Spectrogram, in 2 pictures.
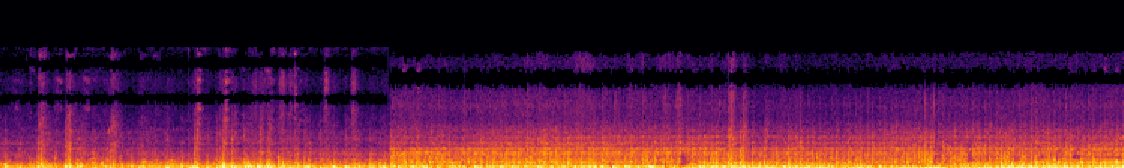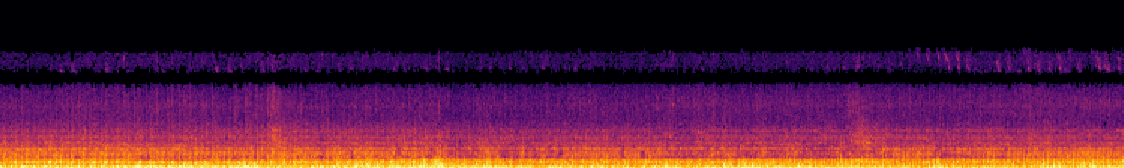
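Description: Train running, a loud, steady rumbling noise.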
